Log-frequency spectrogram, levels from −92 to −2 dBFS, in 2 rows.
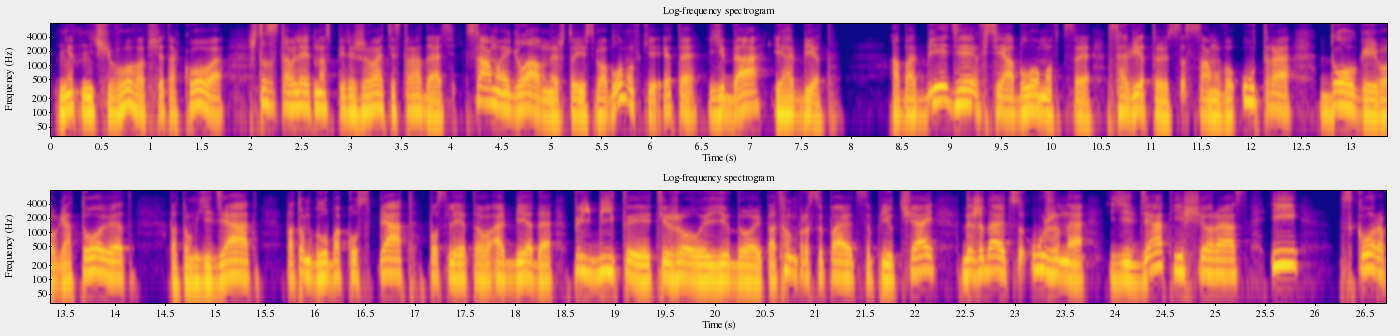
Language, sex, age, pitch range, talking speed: Russian, male, 20-39, 105-140 Hz, 120 wpm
